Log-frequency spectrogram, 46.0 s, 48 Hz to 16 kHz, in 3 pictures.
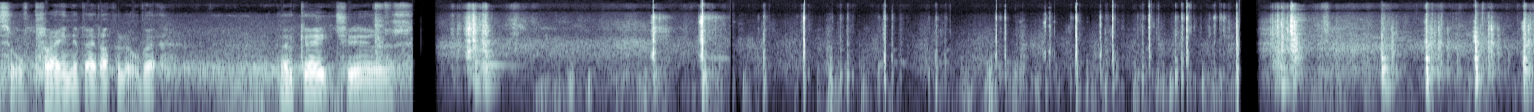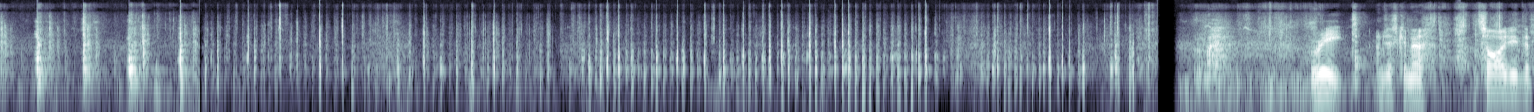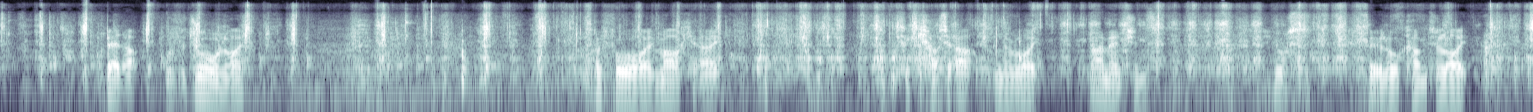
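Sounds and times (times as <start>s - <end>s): hammer striking axe: 6.5s - 7.3s.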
